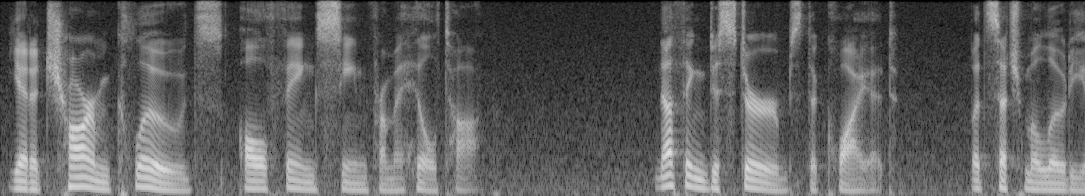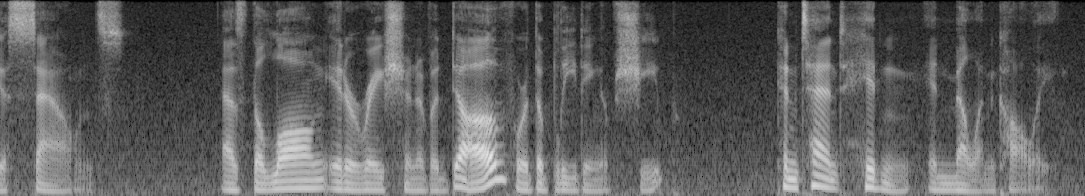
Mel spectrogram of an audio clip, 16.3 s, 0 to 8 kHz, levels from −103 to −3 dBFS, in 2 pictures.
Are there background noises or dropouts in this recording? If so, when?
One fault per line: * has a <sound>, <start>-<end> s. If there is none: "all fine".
all fine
